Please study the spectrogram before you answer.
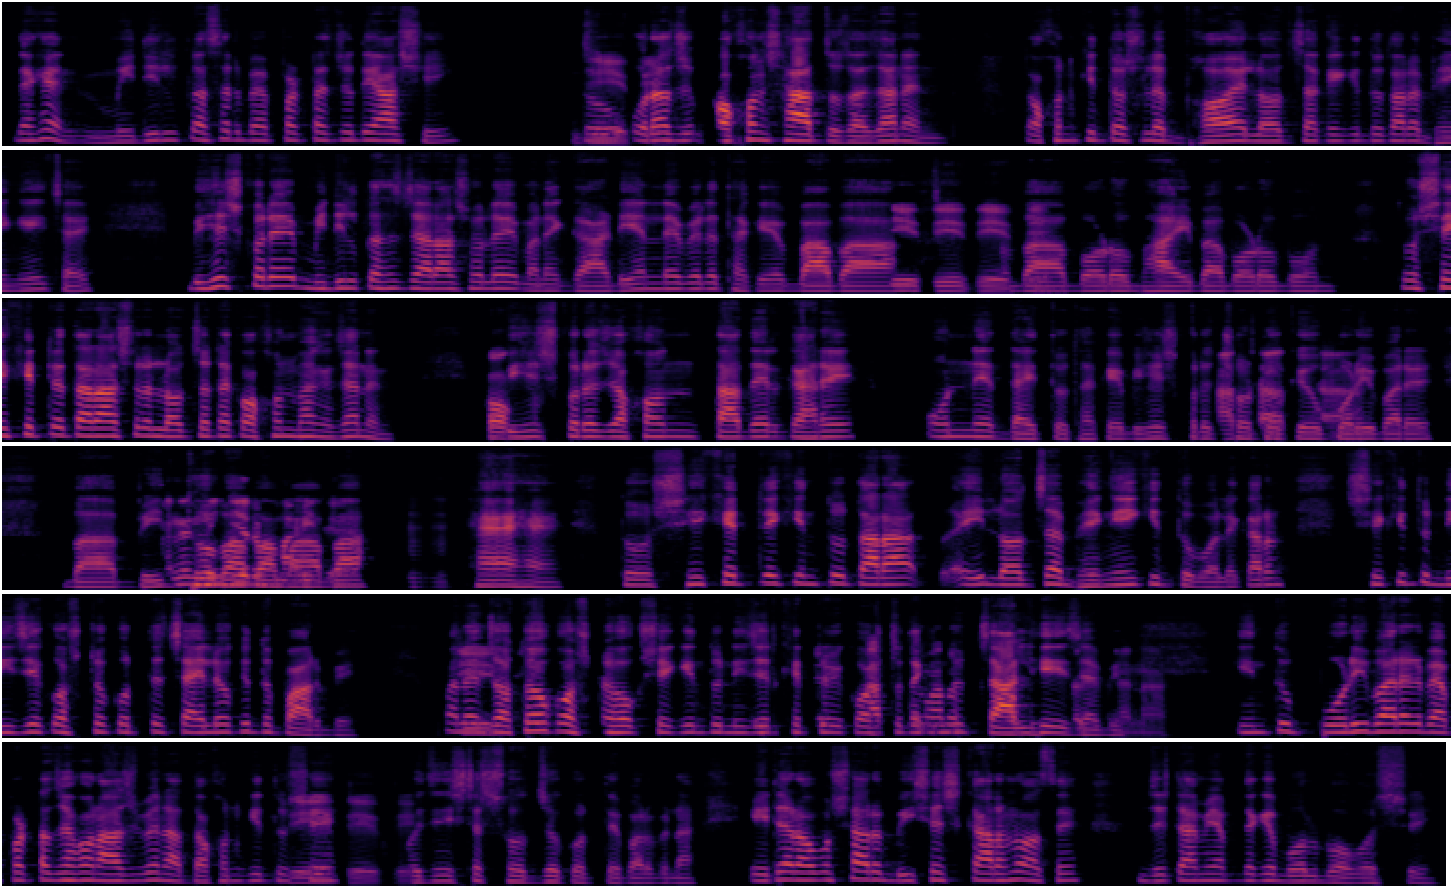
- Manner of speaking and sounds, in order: "মিডেল" said as "মিডিল"; unintelligible speech; scoff
- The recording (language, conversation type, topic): Bengali, podcast, আপনি কীভাবে সাহায্য চাইতে ভয় কাটিয়ে উঠতে পারেন?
